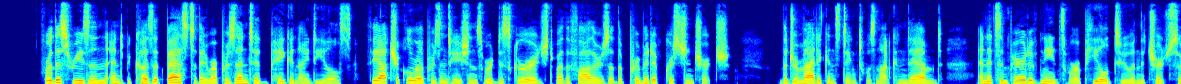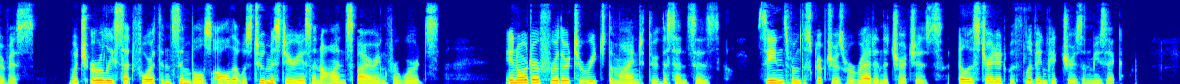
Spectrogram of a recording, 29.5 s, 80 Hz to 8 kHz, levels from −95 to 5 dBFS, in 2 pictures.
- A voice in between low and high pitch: Yes, medium, 175 Hz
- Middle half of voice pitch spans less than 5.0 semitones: Yes, average, 4.1 semitones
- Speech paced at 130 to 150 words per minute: No, average, 165 wpm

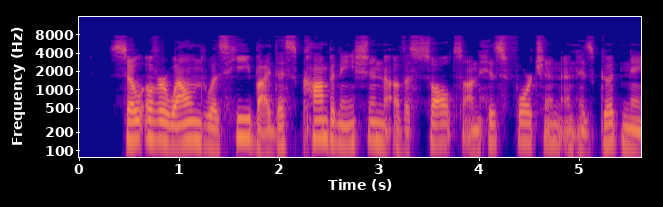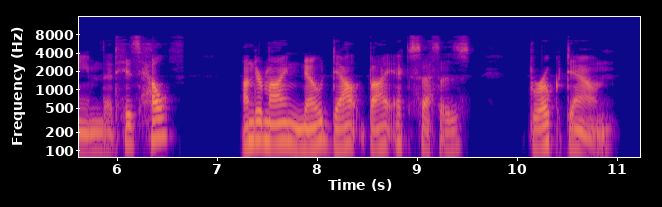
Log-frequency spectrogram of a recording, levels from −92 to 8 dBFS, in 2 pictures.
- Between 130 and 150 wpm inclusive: Yes, average, 140 wpm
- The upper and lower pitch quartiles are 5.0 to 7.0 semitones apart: No, average, 4.2 semitones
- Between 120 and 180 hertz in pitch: Yes, low, 135 Hz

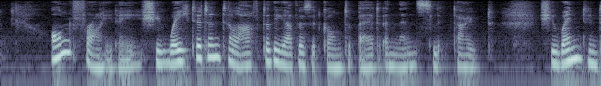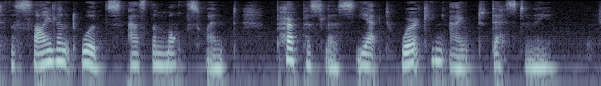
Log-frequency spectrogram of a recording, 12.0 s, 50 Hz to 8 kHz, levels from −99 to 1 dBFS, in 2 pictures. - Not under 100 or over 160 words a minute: Yes, average, 155 wpm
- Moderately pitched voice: Yes, medium, 170 Hz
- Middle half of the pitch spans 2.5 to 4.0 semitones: No, average, 4.4 semitones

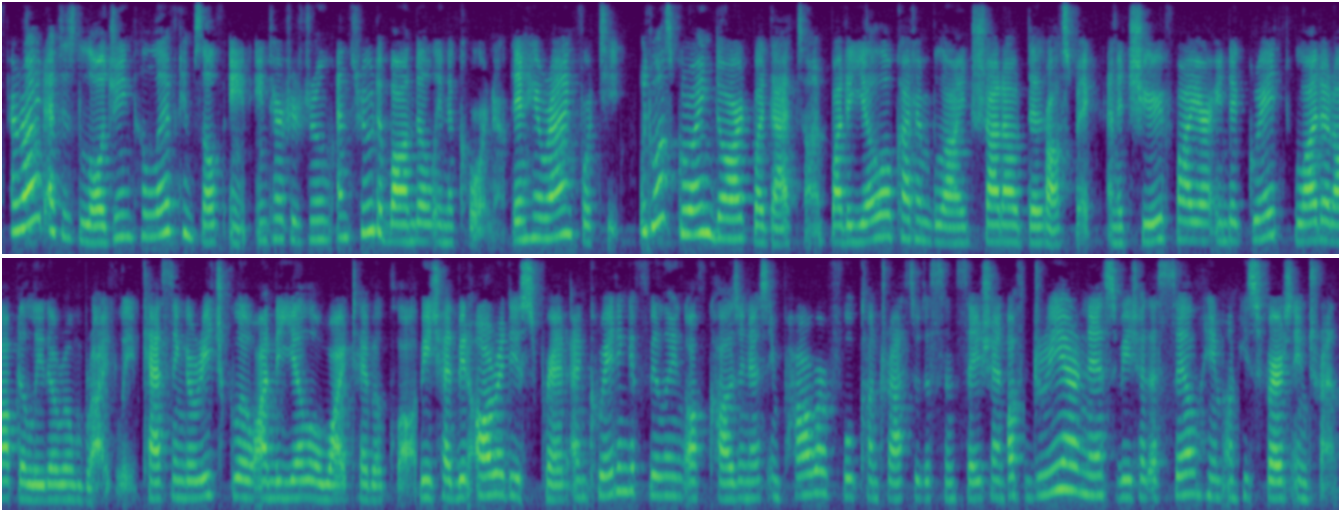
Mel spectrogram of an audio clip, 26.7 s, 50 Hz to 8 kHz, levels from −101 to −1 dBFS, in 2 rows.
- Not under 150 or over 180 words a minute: No, average, 200 wpm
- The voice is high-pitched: Yes, high, 210 Hz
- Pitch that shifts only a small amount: No, average, 3.4 semitones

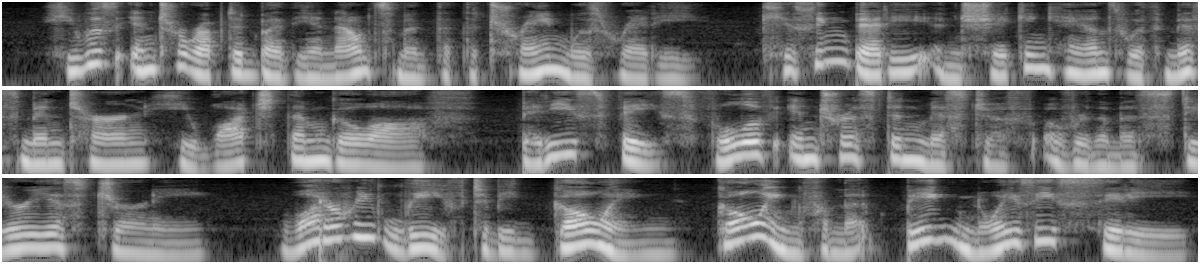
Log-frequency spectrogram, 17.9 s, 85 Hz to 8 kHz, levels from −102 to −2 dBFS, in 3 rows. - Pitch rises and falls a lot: Yes, wide, 5.8 semitones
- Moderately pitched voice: Yes, medium, 165 Hz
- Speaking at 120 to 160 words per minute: Yes, average, 155 wpm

